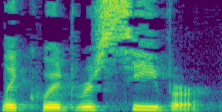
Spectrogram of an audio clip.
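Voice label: "liquid receiver", English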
